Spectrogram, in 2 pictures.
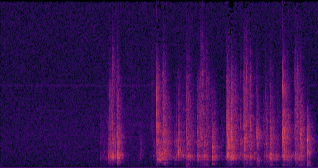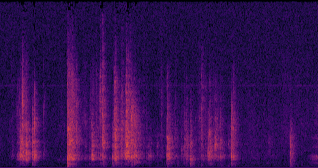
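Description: Plastic dice clattering against each other and a small box as a hand rummages through them: a long run of irregular clicking rattles in short clusters, stopping about a second before a last single click.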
